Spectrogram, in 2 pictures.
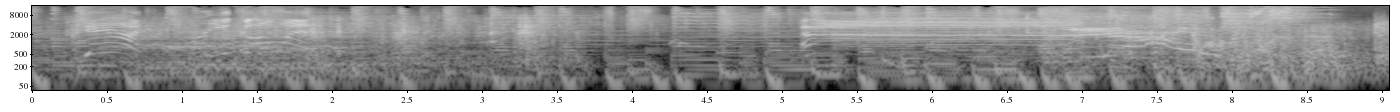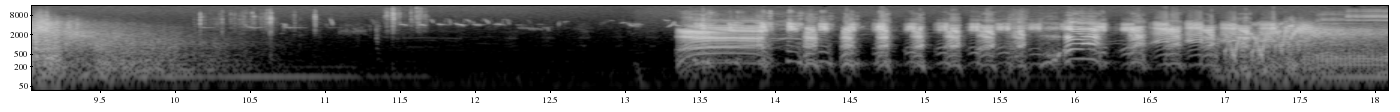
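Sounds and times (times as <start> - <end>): cartoon crash: 0.2 - 3.6, 5.1 - 9.9, 17.0 - 18.0
faint bird chirps: 10.2 - 13.5
man laughing loudly: 13.4 - 17.5.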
